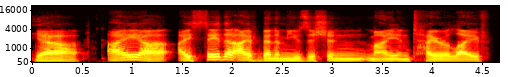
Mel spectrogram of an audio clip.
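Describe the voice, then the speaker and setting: Man, middle-aged, from Michigan, relaxed storyteller, laughs a lot, mid-range voice, dry close sound. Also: mid-range voice, unhurried, clear, resonant tone, dry recording. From Michigan, USA. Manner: chatty, laughs often, acts out quoted voices. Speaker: guest, therapist and musician. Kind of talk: casual storytelling interview.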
